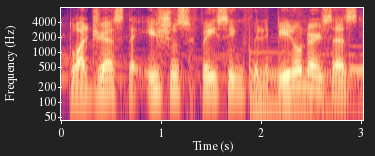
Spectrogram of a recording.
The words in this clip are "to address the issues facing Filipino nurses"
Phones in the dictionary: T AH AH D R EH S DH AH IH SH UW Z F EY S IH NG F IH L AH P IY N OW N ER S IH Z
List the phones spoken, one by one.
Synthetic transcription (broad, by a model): T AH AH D R EH S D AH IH SH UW S F EY S IH NG F IH L AH P IY N OW N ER S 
